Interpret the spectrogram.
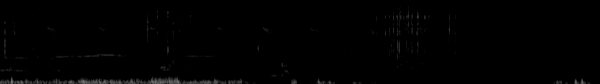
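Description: A small bird calling with a run of about six short, falling chirps in the first half, over a low rumble on the microphone. About four seconds in, a brief crunch of footsteps in dry leaf litter.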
